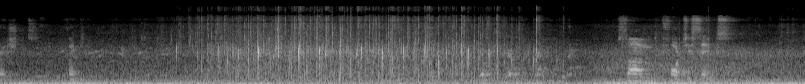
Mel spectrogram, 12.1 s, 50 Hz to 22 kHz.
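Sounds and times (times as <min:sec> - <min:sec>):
small crowd clapping: 0:02.2 - 0:08.7.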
